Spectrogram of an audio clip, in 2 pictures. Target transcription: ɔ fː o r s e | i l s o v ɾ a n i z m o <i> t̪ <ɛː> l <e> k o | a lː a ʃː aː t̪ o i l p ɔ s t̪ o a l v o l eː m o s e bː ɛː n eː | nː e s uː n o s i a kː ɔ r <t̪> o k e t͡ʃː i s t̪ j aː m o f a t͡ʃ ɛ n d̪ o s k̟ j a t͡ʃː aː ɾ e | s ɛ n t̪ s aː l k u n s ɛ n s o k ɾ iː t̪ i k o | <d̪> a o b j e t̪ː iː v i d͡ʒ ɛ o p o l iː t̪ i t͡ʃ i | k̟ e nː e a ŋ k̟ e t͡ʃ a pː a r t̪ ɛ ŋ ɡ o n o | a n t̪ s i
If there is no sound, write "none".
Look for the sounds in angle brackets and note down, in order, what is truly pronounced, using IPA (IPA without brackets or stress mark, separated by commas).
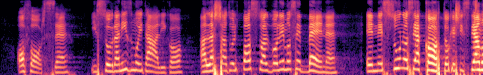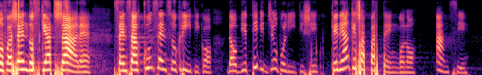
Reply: i, aː, i, t̪, d̪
